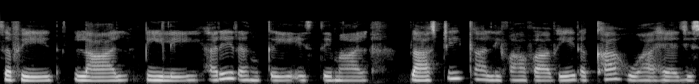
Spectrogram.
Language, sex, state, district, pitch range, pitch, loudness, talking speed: Hindi, female, Chhattisgarh, Sukma, 185-200 Hz, 190 Hz, -19 LUFS, 130 wpm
